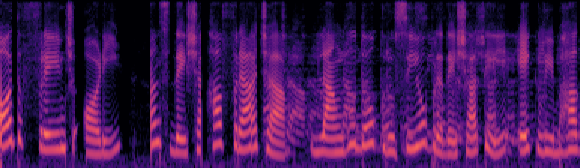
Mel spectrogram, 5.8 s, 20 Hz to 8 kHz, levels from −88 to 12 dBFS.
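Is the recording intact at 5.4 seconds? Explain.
No. Feedback echo between two devices runs from 2.63 s to the end: a second device replays the audio into the microphone, returning it as discrete repeats about a fifth of a second apart, up to about 16 dB below the speech, unlike reverb's smooth tail.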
